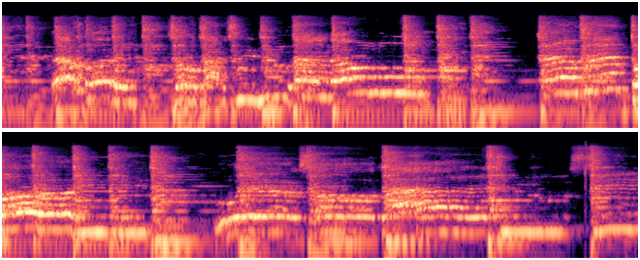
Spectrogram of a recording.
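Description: A man singing with his own strummed archtop guitar, a steady strumming rhythm under the melody.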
